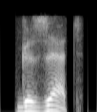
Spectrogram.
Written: gazette

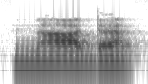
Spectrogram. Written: надо

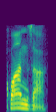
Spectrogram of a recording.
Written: Kwanzaa

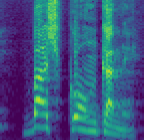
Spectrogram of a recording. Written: BA'AX KO'ON KANEJ

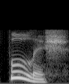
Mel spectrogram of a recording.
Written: foolish

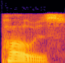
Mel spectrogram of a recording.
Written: pose

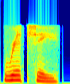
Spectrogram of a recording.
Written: ritzy

